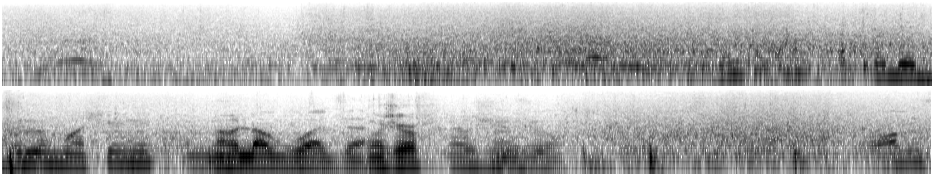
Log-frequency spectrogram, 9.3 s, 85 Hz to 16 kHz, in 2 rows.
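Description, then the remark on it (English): At a beach, water washes steadily around a small fishing boat about 18 feet long, used to smuggle migrants from Africa into the EU, in a broad, constant rush that fills the scene, with a man speaking briefly over it partway through. “Getting into a small boat, a small fishing boat, which is probably about 18 feet long.”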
